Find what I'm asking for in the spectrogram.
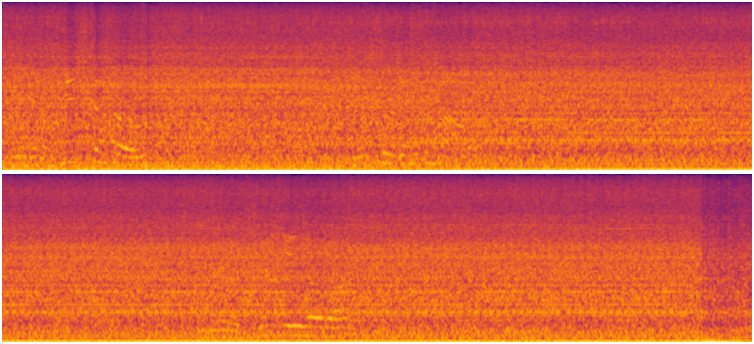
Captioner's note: Sound of motor running and the revs slowing down as Seafoam is added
